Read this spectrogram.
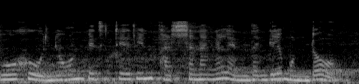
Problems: none marked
